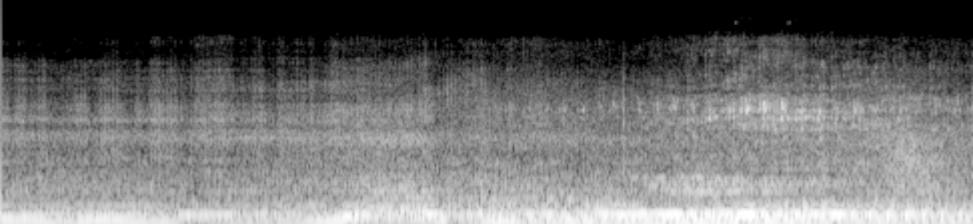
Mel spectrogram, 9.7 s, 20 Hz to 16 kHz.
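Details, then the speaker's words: Project 1970 Mustang with a newly installed engine (tagged 429), picked up from the muffler shop with old mufflers blowing out: a deep, even V8 burble that revs smoothly and settles back, with no rattles or leaks. It runs normally. "she fired up sounds good blowing out them old muffers"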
